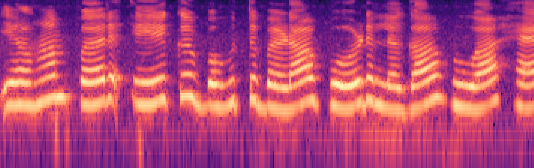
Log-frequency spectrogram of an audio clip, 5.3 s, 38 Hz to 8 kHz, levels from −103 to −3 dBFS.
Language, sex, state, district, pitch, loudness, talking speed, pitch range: Hindi, female, Punjab, Pathankot, 295 Hz, -13 LUFS, 100 wpm, 275-330 Hz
